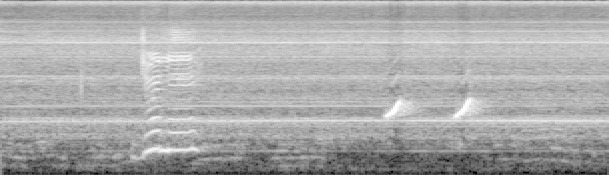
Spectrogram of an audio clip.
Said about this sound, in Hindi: यहाँ पे मोटर चालू है इसलिए आपको आवाज आ रही होगी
